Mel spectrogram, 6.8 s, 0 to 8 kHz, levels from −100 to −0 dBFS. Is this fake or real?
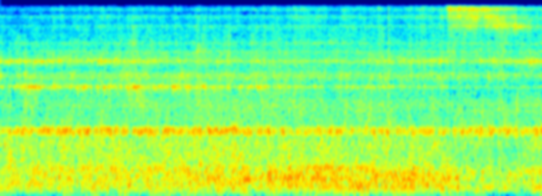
fake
